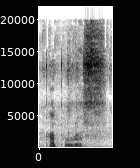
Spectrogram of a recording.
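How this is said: It is said the way the British say it.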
